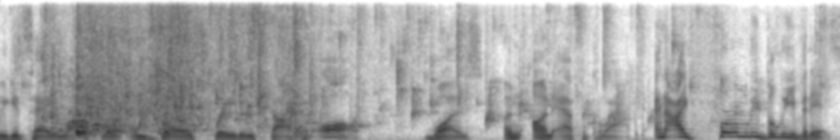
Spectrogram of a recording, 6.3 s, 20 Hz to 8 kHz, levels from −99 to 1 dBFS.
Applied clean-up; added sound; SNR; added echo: none; Bathtub (filling or washing); 4 dB; none.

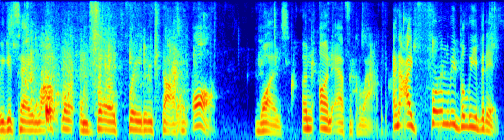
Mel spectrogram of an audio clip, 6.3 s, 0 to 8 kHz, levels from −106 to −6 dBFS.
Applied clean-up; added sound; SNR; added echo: neural mask model RNNoise.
